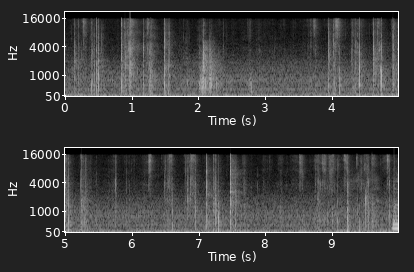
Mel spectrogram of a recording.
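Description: Tarot cards being gathered and reshuffled by hand: a scattered run of light, irregular card clicks and snaps, busiest around the middle.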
